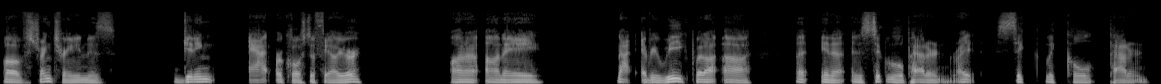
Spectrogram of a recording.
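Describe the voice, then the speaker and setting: A man hosting a casual talk, his voice hoarse and raspy from a week of yelling, rambling and restarting as he asks questions. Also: on the low side, little pitch movement, moderate pace, dry recording. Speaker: podcast host, fitness coach. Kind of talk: casual chat.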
